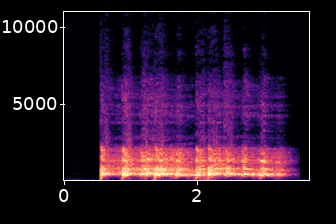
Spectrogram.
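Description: Several dogs bark loudly, their overlapping, rapid barks forming a continuous noisy chorus for about three seconds before cutting off.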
